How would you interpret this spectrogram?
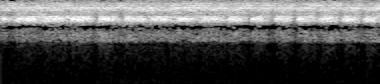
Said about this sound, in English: It's the cicadas.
